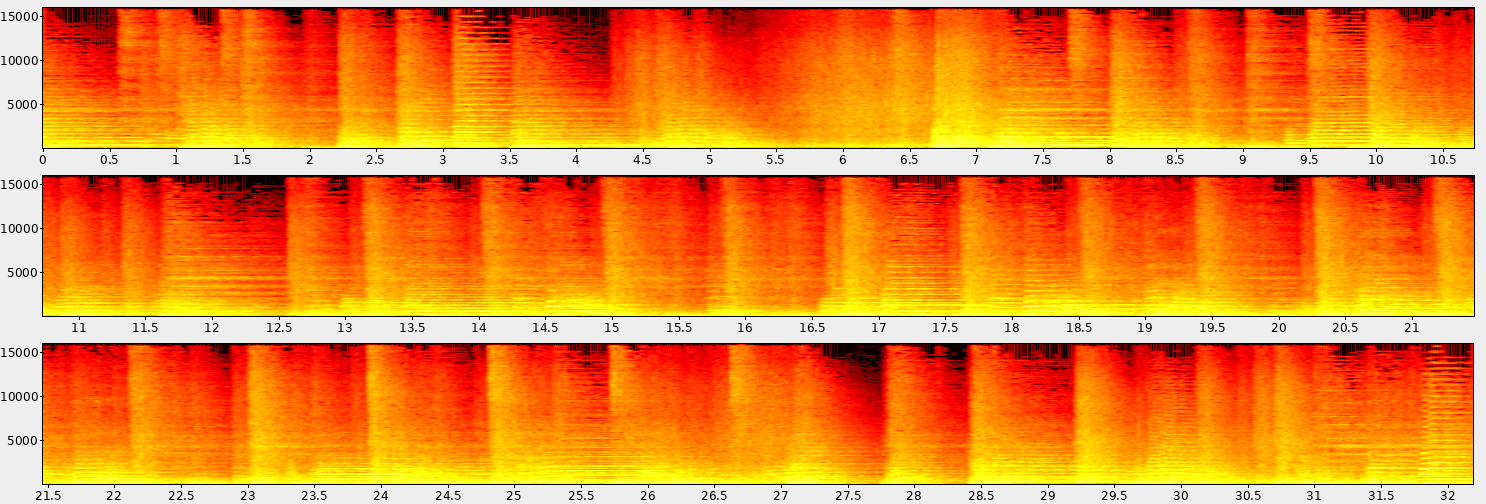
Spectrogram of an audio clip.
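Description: Live hard-bop jazz sextet: saxophone, trumpet and trombone playing the melody together over upright bass, piano and drums.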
